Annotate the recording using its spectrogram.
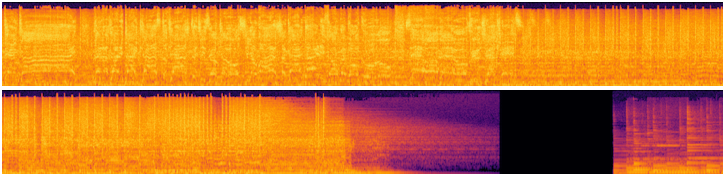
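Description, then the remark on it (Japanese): A loud, intense song with dense, driving instrumentation blasts for about twenty seconds, then cuts abruptly to silence before another burst of sound starts near the end. “聴いていただきましたけれども、はい、だいぶ激しいサウンドでそうなんですよね”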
